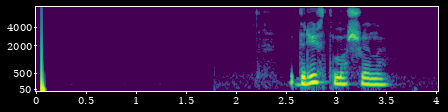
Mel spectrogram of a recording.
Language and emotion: Russian, neutral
